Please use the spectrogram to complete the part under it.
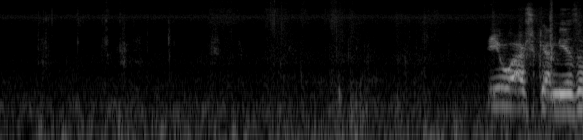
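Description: Footsteps crunch on dry pine needles.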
